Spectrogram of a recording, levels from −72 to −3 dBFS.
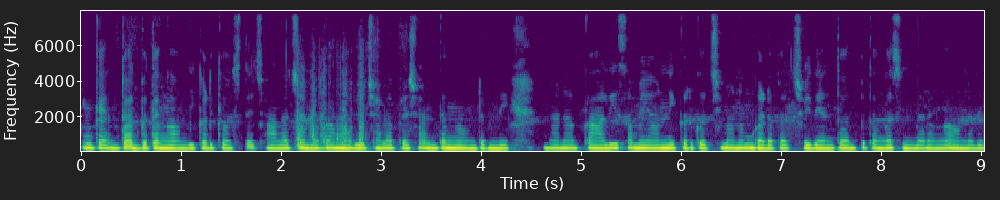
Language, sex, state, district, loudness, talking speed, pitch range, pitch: Telugu, female, Andhra Pradesh, Chittoor, -14 LUFS, 145 wpm, 205-215 Hz, 210 Hz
